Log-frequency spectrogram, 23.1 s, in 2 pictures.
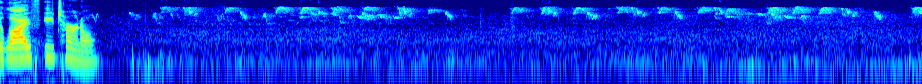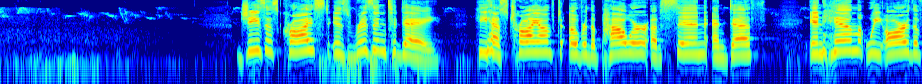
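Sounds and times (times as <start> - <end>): low background noise: 0.0 - 23.0
small birds chirping: 1.1 - 14.8, 17.0 - 17.6.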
